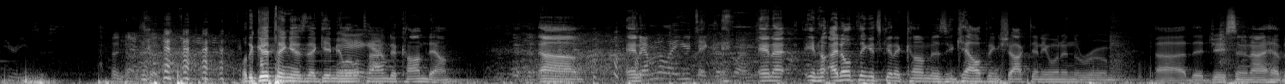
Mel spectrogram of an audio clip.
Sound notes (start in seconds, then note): 1.1 laughing; 4.9 audience laughing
